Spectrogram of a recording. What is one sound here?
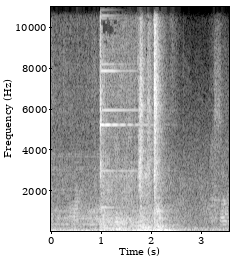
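An elevator rumbles and clanks as it starts to move.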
